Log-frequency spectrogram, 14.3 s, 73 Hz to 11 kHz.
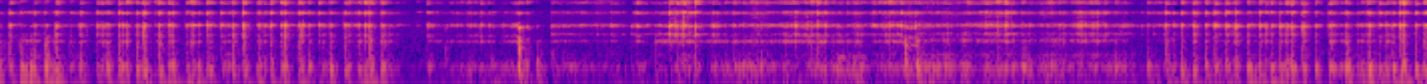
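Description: A small hollow glazed ceramic barrel jar with its lid on is tapped repeatedly on its sides with fingertips and nails. The result is a fast stream of short, bright clinks with a steady high ring around 2.4 kHz. The sound briefly thins out near the four-second mark before the tapping picks up again.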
